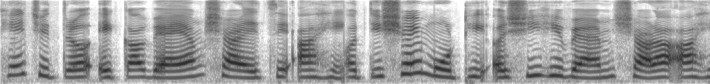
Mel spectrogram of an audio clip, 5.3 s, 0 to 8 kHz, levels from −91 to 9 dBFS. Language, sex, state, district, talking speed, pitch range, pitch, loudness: Marathi, female, Maharashtra, Aurangabad, 145 wpm, 245-285 Hz, 255 Hz, -15 LUFS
